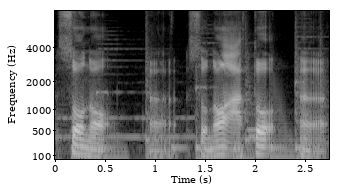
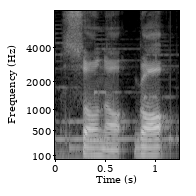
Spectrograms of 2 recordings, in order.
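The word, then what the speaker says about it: その後: And by the way, as also the dictionary mentions, we have an alternative pronunciation, which is sono go, which is, well, also technically another one, but honestly, the ones that you hear more often are sono ato, like in this case,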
